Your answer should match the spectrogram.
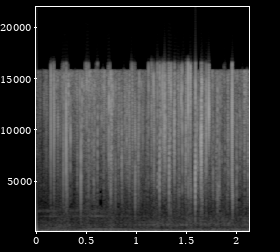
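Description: Deep rumbling sound effect with dense crackling over it.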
